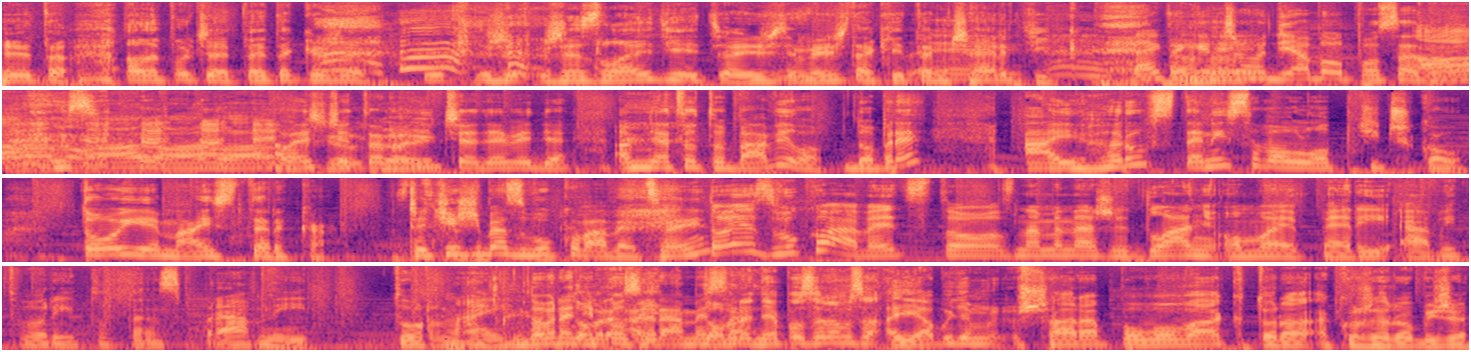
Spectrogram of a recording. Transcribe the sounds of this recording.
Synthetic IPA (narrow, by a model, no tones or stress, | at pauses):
jɛt̪ɔalɛpɔt͡ʃuʋajt̪ɔjɛt̪akɛʒɛuʒɛʒɛzlɛːɟɪɛcaɛʃ̬cɛʋɪɛʃt̪akiːt̪ɛnt͡ʃɛɾcik̪ak̪aɡɛt͡ʃɛɦɔɟɪabɔlpɔsad̪uaɛɛʃcɛt̪ɔɾɔɟit͡ʃɪaɲɛʋɛɟɪaʔamɲat̪ɔt̪ɔbaʋilɔd̪ɔbɾɛ | ʔajɦɾust̪ɛnisɔʋɔʊlɔpcit͡ʃkɔʊt̪ɔjɛmajst̪ɛɾka̰ | t̪ɔjɛcɪɛʒibazʋukɔʋaːʋɛd͡zɦɛjt̪ɔjɛzʋukɔʋaːʋɛt͡st̪ɔznamɛnaːʒɛd̪laɲɔ̰mɔjɛpɛɾiʔaʋit̪ʋɔɾiːt̪ɔt̪ɛ̰nspɾa̰ːʊnḭ | t̪uɾna̰jd̪ɔbɾɛɲd̪ɔɛɾɛɔzɛɾaːmɛdɔbɾɛɲɛpɔzɛɾaːmsaʔajabuɟɛmʃaɾapɔʋɔʋaːkt̪ɔɾaːʔakɔʒɛɾɔbiːʒɛ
